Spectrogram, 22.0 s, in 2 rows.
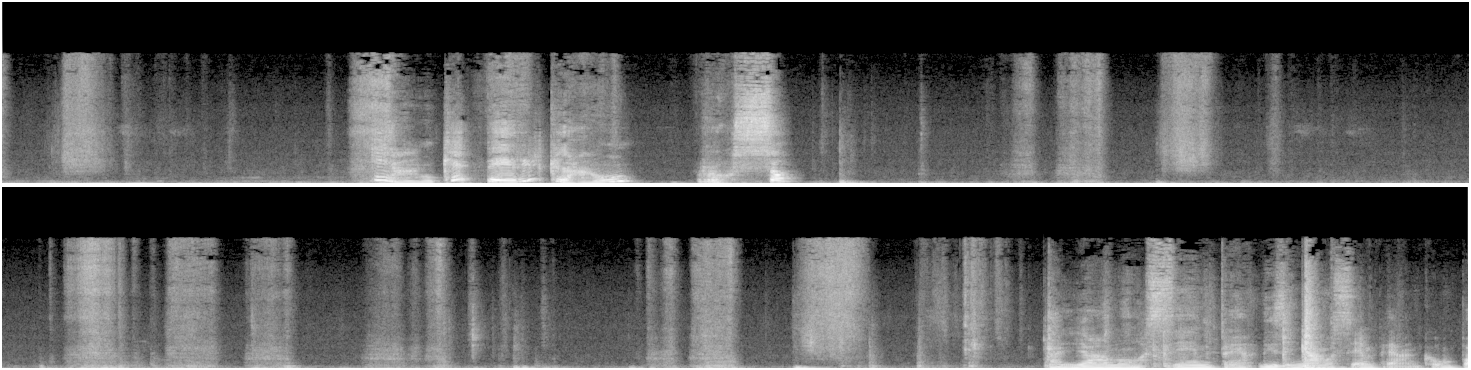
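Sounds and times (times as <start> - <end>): pencil scratching on card: 7.5 - 9.2, 11.4 - 14.5, 15.8 - 17.5.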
